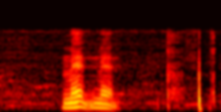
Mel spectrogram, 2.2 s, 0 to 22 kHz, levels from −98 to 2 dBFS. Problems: none marked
